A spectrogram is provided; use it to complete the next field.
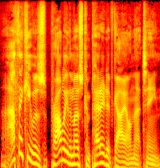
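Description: A man speaks with a Southern US accent. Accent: Southern US (South Georgia). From US South, Valdosta, Georgia. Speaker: sports radio host and former quarterback. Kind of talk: casual interview chat.

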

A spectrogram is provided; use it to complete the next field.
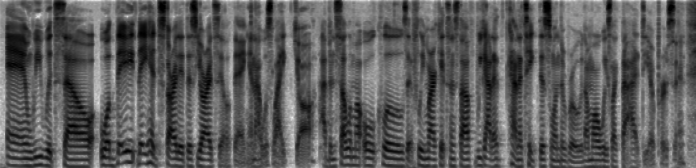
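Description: Here a woman with a very deep, low voice and an American accent speaks at a moderate pace with ordinary pitch variation. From Baltimore, Maryland, US. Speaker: vintage clothing shop owner. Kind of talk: interview conversation. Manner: casual with many fillers.

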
